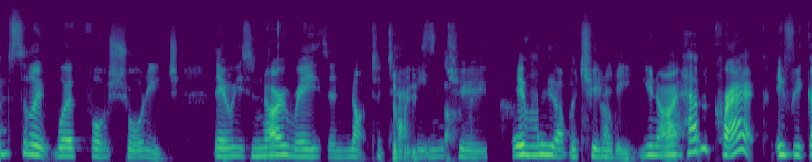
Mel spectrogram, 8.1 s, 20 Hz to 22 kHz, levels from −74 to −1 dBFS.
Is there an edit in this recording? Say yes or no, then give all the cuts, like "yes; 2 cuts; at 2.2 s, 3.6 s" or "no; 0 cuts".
no; 0 cuts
